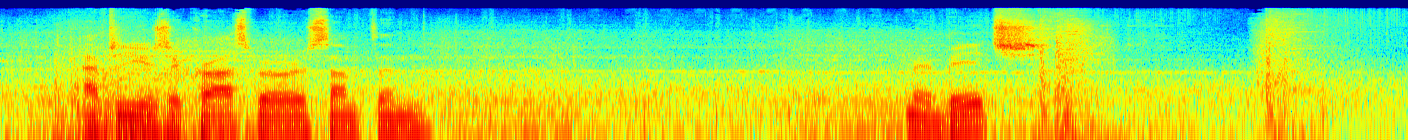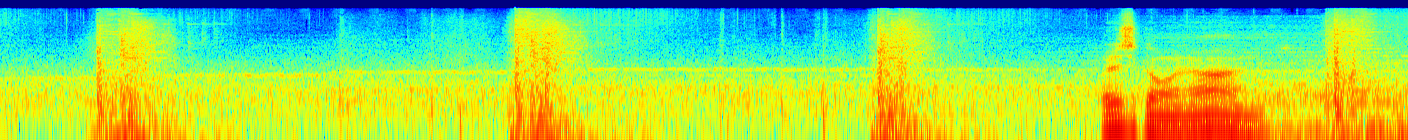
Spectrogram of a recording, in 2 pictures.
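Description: A sword slashes and strikes with sharp thuds.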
